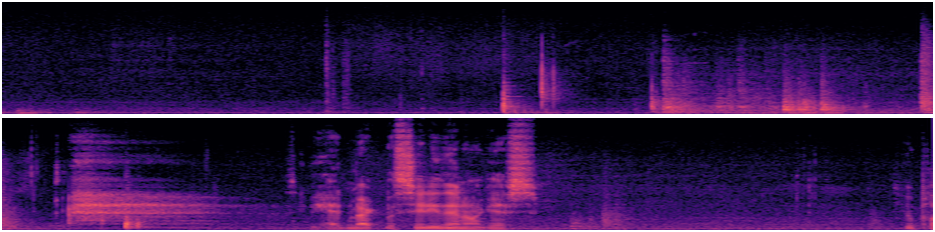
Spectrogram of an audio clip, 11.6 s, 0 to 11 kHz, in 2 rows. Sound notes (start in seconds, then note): 4.0 pool balls clattering; 6.2 sighs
